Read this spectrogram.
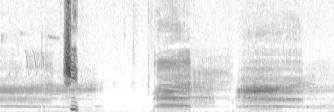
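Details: A sheep gives a brief sharp squeal, then two drawn-out bleats with a quavering, nasal quality. There is a steady low hum underneath.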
